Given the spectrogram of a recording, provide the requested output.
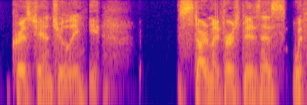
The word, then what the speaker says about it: Cianciulli: So I'll say it. It's Cianciulli, like a chinchilla, or like it's spelled. Chris Cianciulli.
